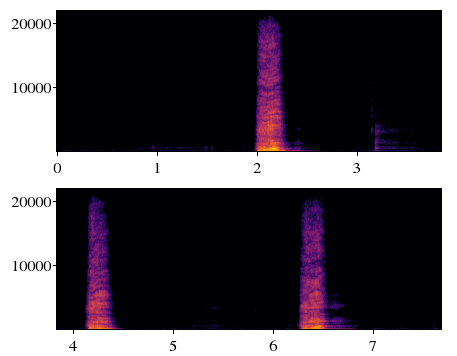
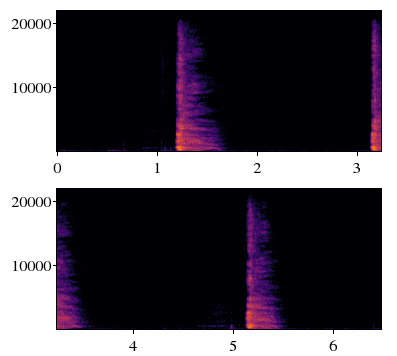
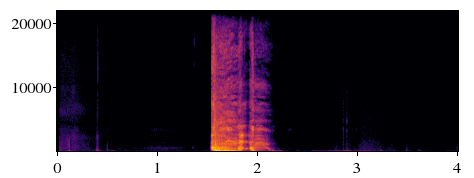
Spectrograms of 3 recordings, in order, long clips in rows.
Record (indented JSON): {
  "exhalation_length": "7.7 s",
  "exhalation_amplitude": 32768,
  "exhalation_signal_mean_std_ratio": 0.22,
  "three_cough_length": "6.5 s",
  "three_cough_amplitude": 20954,
  "three_cough_signal_mean_std_ratio": 0.22,
  "cough_length": "4.0 s",
  "cough_amplitude": 32768,
  "cough_signal_mean_std_ratio": 0.27,
  "survey_phase": "beta (2021-08-13 to 2022-03-07)",
  "age": "45-64",
  "gender": "Male",
  "wearing_mask": "No",
  "symptom_cough_any": true,
  "symptom_fatigue": true,
  "symptom_onset": "3 days",
  "smoker_status": "Never smoked",
  "respiratory_condition_asthma": false,
  "respiratory_condition_other": false,
  "recruitment_source": "Test and Trace",
  "submission_delay": "1 day",
  "covid_test_result": "Positive",
  "covid_test_method": "RT-qPCR"
}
